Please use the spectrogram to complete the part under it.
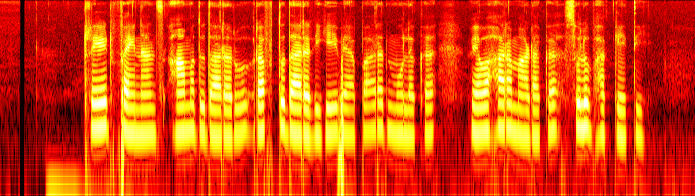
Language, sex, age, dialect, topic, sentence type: Kannada, female, 51-55, Dharwad Kannada, banking, statement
